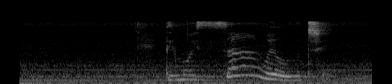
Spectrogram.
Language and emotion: Russian, positive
